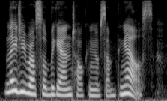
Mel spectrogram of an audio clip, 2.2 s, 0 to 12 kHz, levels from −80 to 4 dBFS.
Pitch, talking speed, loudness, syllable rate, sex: 235 Hz, 190 wpm, -16 LUFS, 7.1 syllables/s, female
